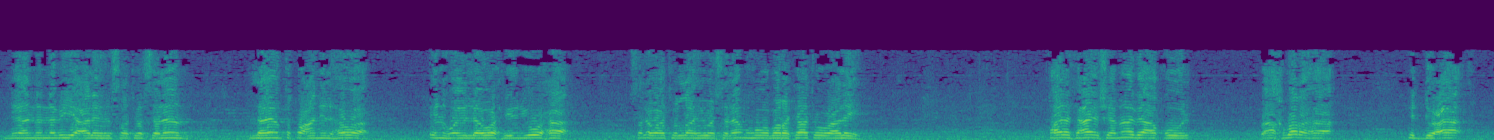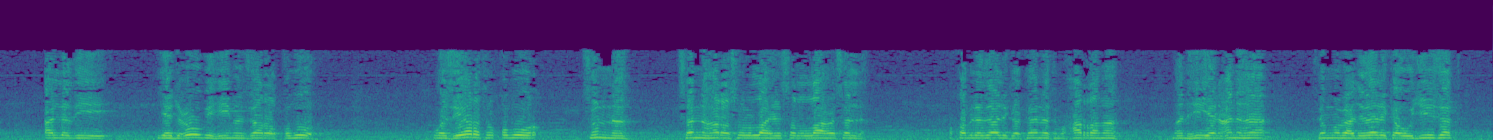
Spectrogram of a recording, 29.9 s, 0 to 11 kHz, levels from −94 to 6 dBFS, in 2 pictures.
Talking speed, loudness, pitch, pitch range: 100 wpm, -20 LUFS, 195 Hz, 185-205 Hz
